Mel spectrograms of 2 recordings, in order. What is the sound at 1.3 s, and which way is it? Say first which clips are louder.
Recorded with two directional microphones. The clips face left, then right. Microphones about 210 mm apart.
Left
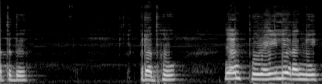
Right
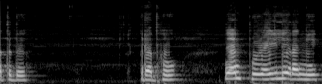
Speech: left 4 dB; 30° left (ahead or behind).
